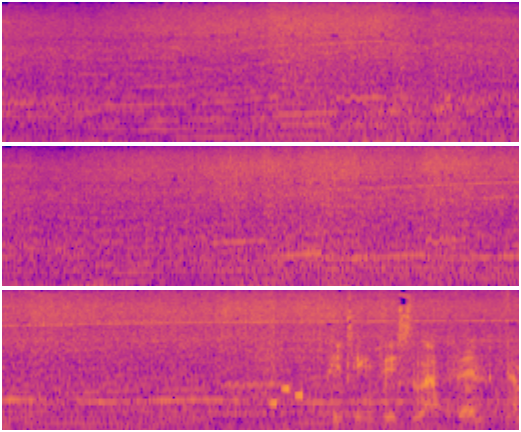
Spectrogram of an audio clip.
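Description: A racing car engine screams, rising in pitch and dropping with each gear change.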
